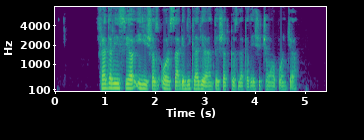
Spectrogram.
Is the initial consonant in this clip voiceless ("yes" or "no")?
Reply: yes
